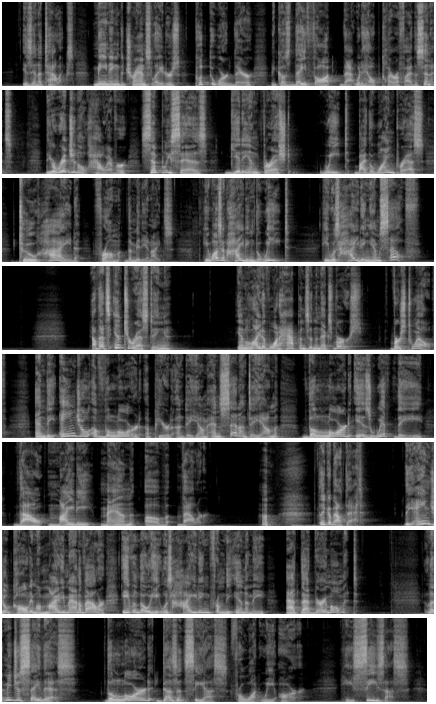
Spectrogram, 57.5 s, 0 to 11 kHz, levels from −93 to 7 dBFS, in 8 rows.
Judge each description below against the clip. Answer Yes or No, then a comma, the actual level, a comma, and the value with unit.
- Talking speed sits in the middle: No, slow, 125 wpm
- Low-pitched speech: No, medium, 170 Hz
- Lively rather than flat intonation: Yes, wide, 8.2 semitones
